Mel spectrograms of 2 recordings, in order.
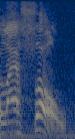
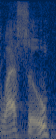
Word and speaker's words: lasso: a lariat or our lasso la SS o often mispronounced lassu how can a cowboy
